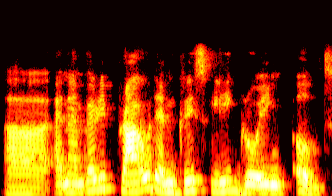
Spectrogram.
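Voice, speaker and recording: A woman in her sixties from Nepal speaks in an interview over a video call. Her voice sits a little low, and she talks thoughtfully, breaking off and restarting her sentences with frequent fillers. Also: expressive, moderate pace, bright, forceful tone, highs cut off. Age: 60s. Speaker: interview guest, women's rights activist.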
